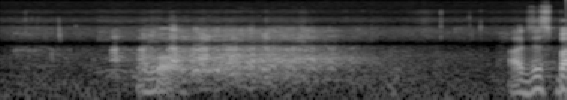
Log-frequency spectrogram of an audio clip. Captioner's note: laughter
